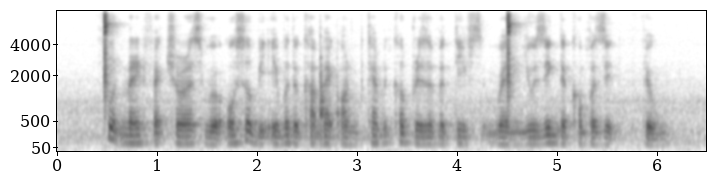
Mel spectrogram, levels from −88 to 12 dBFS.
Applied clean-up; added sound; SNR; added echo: none; Chink, clink; 1 dB; none.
